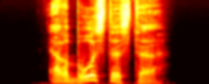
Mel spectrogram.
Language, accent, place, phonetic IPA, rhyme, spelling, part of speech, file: German, Germany, Berlin, [ɛɐ̯ˈboːstəstə], -oːstəstə, erbosteste, adjective, De-erbosteste.ogg
- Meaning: inflection of erbost: 1. strong/mixed nominative/accusative feminine singular superlative degree 2. strong nominative/accusative plural superlative degree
